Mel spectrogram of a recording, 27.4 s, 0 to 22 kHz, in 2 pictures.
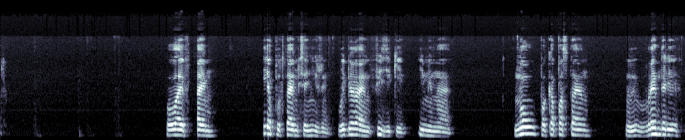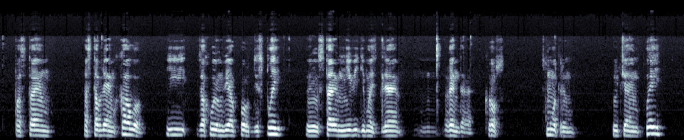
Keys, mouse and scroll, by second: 2.0 0, 4.7 scroll down 1, 6.7 click, 6.7-7.9 scroll down 3, 11.4 scroll down 1, 13.7 click, 13.7-14.6 scroll down 2, 16.3-16.9 scroll down 3, 19.5 click, 19.5-19.9 scroll down 3, 24.8 space.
